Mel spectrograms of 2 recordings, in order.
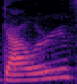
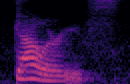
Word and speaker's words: galleries: we have art galleries you remember that galleries has a stress on the first syllable galleries galleries for example art galleries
